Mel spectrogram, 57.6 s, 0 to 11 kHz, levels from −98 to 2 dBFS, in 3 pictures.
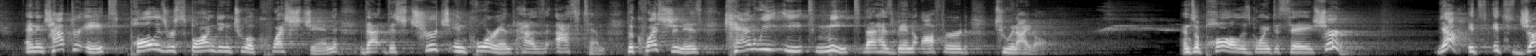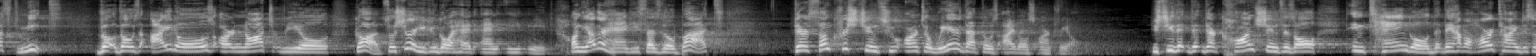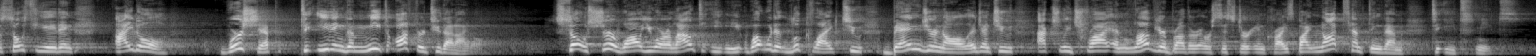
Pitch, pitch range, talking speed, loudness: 200 Hz, 165-230 Hz, 150 wpm, -21 LUFS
